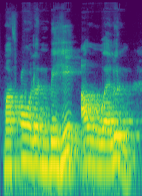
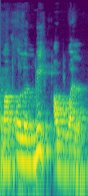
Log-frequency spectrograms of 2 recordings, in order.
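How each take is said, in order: First: The vowel endings of the words are pronounced. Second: The vowel endings of the words are dropped. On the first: "jadi kita bacakan akhirannya" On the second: "Kalau sudah mahir boleh"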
